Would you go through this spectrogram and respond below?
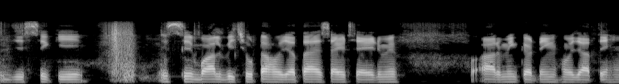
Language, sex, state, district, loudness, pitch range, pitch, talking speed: Hindi, male, Bihar, Araria, -16 LUFS, 115-120 Hz, 115 Hz, 165 wpm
